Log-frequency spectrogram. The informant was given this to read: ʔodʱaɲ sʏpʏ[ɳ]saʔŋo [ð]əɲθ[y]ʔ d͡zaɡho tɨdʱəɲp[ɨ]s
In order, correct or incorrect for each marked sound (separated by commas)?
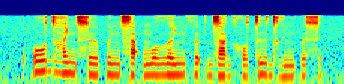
incorrect, correct, incorrect, incorrect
